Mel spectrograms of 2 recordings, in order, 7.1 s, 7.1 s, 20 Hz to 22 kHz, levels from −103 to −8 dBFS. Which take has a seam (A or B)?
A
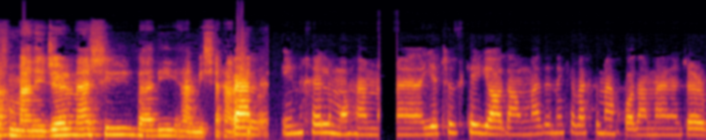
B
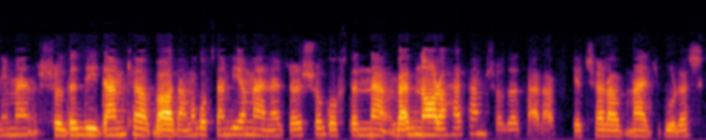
A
